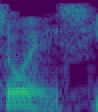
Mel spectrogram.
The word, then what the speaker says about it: Seuss: It's his name is pronounced Seuss. He's the one who said that. He says It rhymes with voice.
